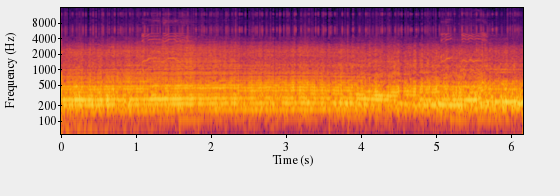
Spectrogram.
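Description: Motorcycle engine running at a steady cruising speed, holding an even pitch, heard from the rider's seat.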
